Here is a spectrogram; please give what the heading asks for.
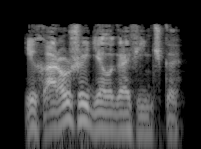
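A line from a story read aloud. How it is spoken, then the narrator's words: Plain. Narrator (Russian): сказал дядюшка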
